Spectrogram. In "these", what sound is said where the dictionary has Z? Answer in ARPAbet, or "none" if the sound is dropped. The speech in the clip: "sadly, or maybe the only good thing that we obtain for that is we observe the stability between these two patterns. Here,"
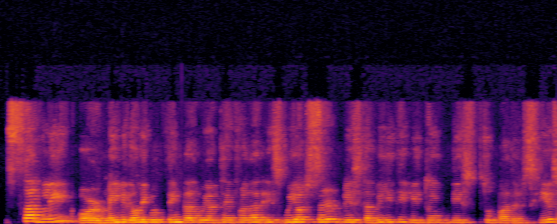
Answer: S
